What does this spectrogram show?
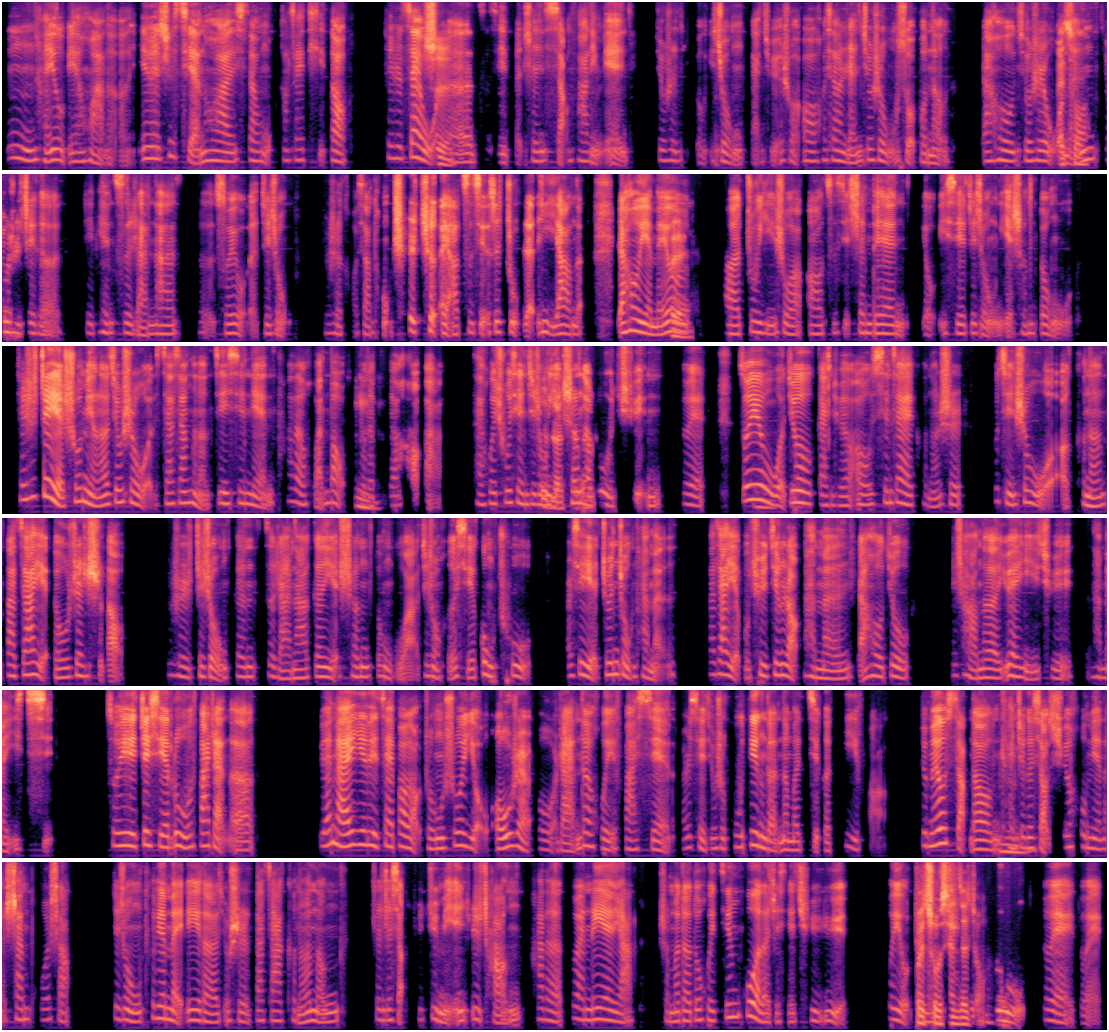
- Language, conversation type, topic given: Chinese, podcast, 有没有过一次近距离接触野生动物、让你惊喜的经历？
- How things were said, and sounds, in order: laughing while speaking: "统治者"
